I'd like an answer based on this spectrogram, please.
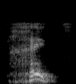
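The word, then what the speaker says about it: חטא: But the Aleph is silent. You don't pronounce it.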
